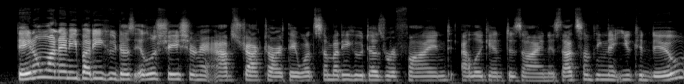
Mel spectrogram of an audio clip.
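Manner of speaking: ordinary talk, nothing marked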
